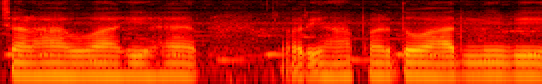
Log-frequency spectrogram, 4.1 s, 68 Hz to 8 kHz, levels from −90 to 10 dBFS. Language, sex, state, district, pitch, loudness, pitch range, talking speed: Hindi, male, Bihar, Araria, 115 Hz, -32 LUFS, 110-115 Hz, 160 wpm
